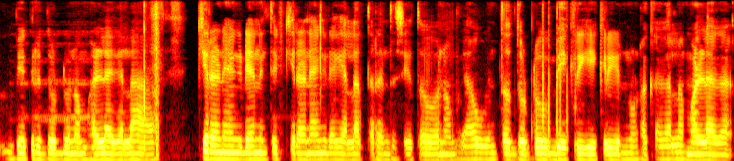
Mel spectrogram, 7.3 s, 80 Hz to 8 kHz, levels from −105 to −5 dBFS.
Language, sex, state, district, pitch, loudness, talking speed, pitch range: Kannada, male, Karnataka, Bijapur, 110 Hz, -22 LUFS, 170 wpm, 110-120 Hz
